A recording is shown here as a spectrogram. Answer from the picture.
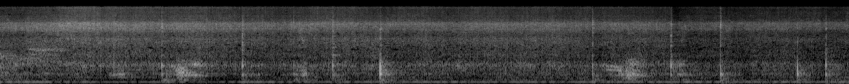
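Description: Onions, tomato and ground garlic-ginger-chilli masala sizzling steadily in hot ghee in a metal pan while being stirred and fried (bhuna), with a metal slotted spoon clicking against the pan now and then.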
